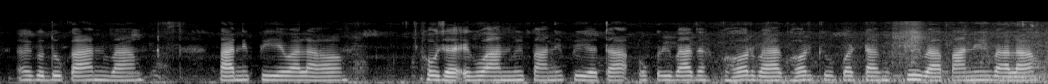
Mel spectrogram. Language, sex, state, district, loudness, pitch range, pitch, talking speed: Bhojpuri, female, Uttar Pradesh, Deoria, -19 LUFS, 185-200 Hz, 195 Hz, 130 wpm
